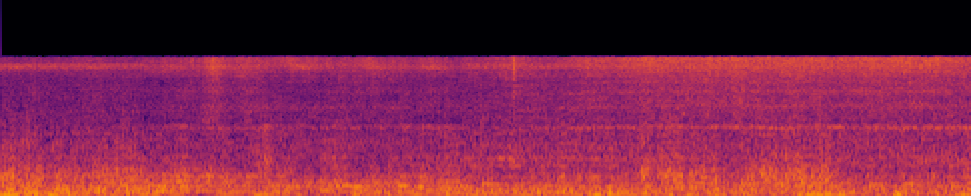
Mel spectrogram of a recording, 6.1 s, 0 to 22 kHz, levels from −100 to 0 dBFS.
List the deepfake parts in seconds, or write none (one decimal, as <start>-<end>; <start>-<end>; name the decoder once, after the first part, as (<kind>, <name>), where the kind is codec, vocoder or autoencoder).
0.9-2.9 (codec, SNAC)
